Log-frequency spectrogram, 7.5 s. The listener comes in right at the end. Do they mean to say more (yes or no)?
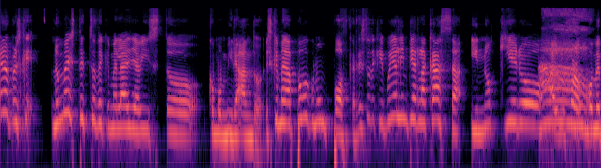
no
